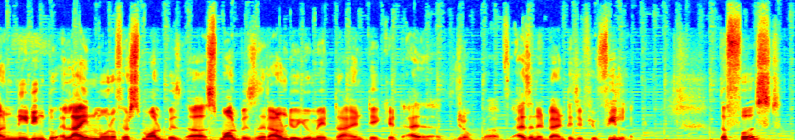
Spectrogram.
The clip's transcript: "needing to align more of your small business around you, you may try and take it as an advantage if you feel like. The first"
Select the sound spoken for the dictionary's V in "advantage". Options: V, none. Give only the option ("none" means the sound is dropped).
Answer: V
